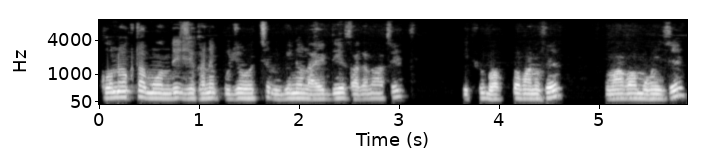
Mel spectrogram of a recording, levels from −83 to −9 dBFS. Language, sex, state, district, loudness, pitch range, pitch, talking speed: Bengali, male, West Bengal, Jhargram, -17 LUFS, 130-150 Hz, 135 Hz, 165 wpm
